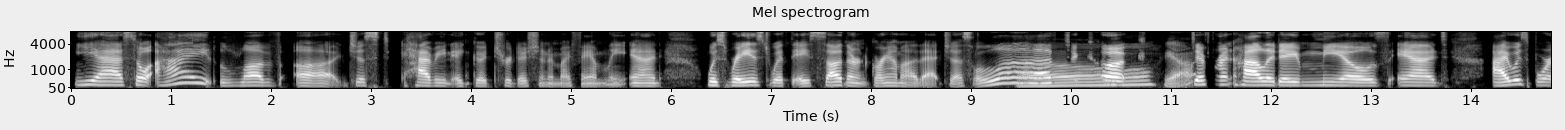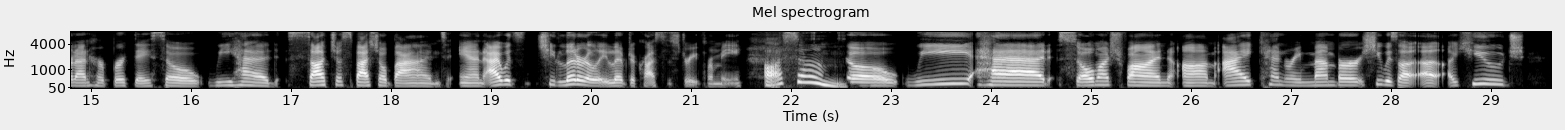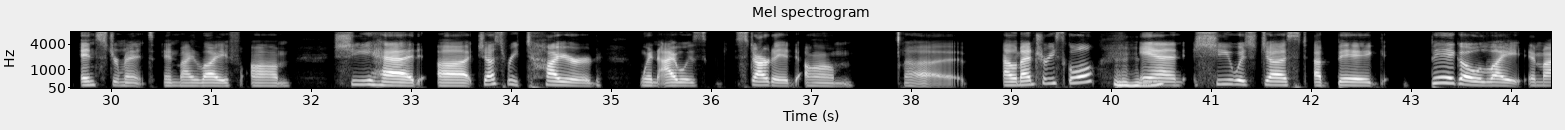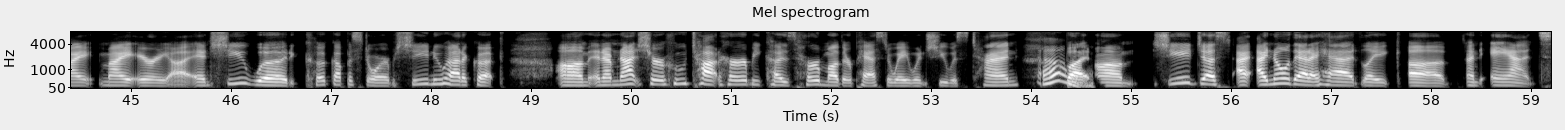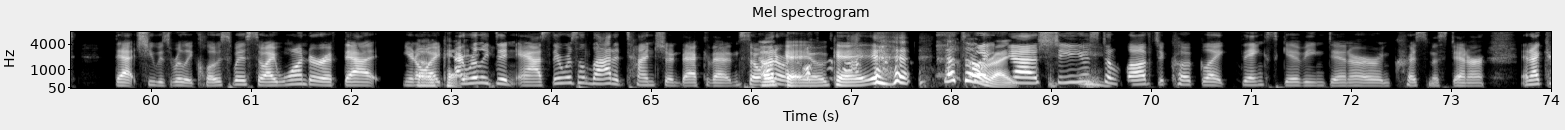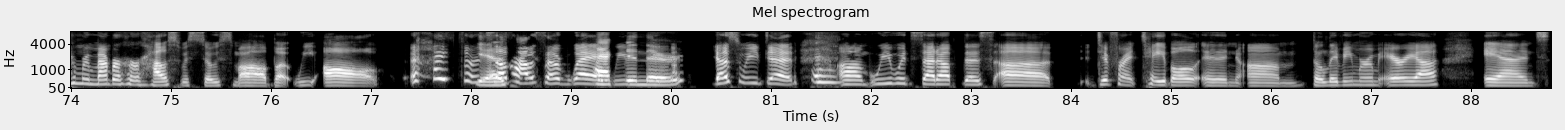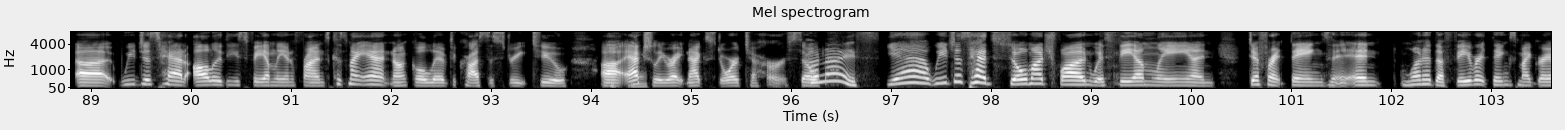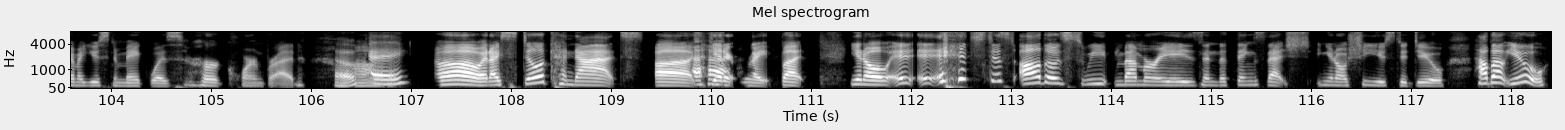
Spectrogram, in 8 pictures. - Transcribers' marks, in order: drawn out: "loved"; drawn out: "Oh"; laugh; chuckle; throat clearing; laughing while speaking: "I"; chuckle; tapping; laughing while speaking: "it's"
- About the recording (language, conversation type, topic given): English, unstructured, How do foods from your faith or family traditions bring you closer to others?
- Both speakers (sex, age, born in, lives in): female, 55-59, United States, United States; female, 55-59, United States, United States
